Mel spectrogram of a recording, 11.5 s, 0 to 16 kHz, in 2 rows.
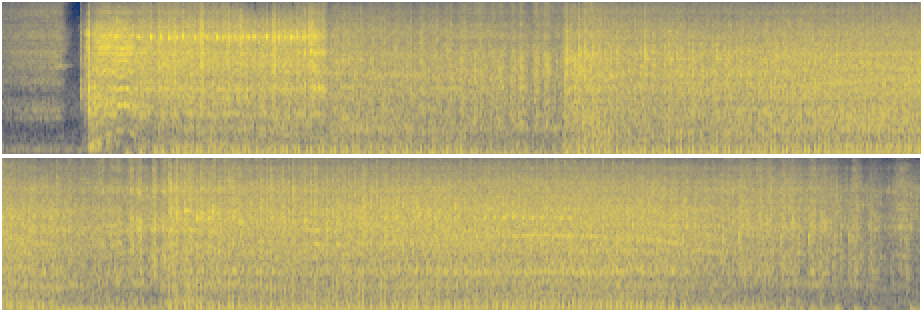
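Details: John Deere X500 with Kawasaki twin after head replacement: several two-to-three-second cranking bursts with fast, uneven chugging, never catching; cranks but won't start. Owner suspects really bad gas; later runs on both cylinders with choke held half on.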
